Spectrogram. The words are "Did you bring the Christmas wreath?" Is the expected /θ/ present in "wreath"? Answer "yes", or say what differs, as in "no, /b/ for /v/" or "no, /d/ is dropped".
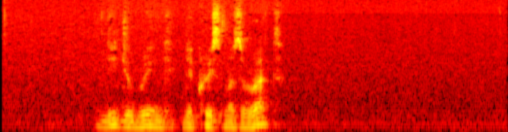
no, /t/ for /θ/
